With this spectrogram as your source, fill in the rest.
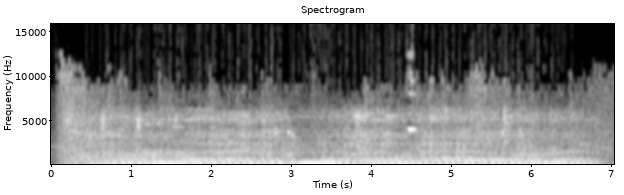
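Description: A train rolls across the new Pamban railway bridge over the sea at Rameswaram, with a loud, continuous rumble and a steady horn-like tone held throughout.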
